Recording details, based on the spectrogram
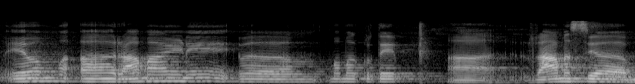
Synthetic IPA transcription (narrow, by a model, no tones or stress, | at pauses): eːʋɐmɾaːmaːjɐɳeː | mɐmɐkɾɪt̪eː | ɾaːmɐsjɐ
